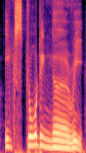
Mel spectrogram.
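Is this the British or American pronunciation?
American. It is said in an American accent, every syllable.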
